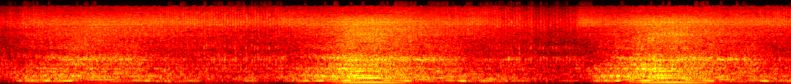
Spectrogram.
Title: engine ticking sound. Injector or lifter?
